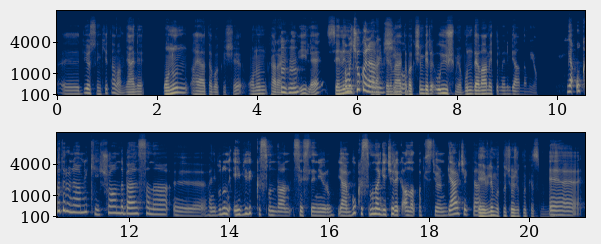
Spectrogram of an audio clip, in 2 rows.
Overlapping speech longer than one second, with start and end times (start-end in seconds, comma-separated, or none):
5.7-7.2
